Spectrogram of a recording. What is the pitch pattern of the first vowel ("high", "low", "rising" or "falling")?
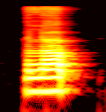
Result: falling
